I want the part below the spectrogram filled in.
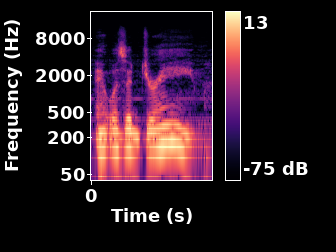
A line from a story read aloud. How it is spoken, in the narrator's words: he whispered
